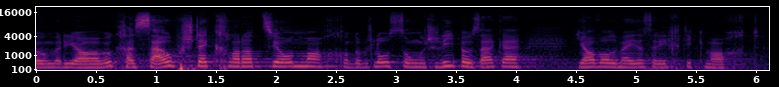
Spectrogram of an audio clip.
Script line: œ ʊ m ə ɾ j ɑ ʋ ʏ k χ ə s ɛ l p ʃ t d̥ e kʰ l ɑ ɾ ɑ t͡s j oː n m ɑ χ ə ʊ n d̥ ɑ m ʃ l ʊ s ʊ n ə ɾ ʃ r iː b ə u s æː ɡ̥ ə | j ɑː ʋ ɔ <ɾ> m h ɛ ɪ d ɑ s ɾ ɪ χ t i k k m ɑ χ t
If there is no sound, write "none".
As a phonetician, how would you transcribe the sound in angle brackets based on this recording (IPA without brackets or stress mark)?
l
